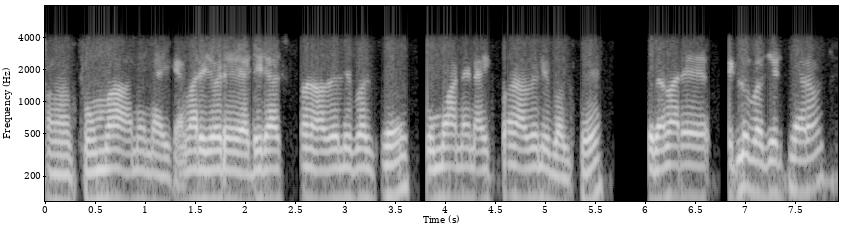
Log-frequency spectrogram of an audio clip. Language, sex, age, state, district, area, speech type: Gujarati, male, 18-30, Gujarat, Ahmedabad, urban, conversation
